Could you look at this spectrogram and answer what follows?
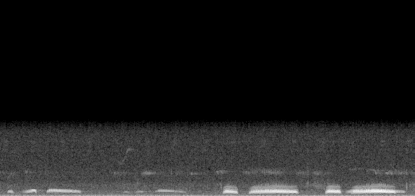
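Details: Decoy spotted dove used for trapping starts with soft, distant coos, then gives two loud short-long coo pairs in the second half.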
